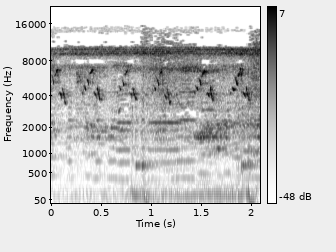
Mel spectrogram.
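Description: A small bird chirping a run of short, high, falling notes, about three a second, over soft background music with held low notes.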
